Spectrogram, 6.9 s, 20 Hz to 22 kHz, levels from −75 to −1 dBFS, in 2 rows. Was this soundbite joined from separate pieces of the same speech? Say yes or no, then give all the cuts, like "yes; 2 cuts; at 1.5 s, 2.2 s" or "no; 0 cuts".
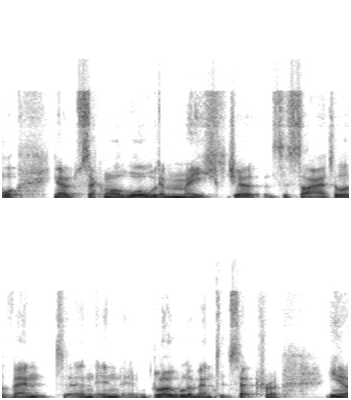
yes; 1 cut; at 1.6 s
